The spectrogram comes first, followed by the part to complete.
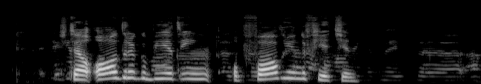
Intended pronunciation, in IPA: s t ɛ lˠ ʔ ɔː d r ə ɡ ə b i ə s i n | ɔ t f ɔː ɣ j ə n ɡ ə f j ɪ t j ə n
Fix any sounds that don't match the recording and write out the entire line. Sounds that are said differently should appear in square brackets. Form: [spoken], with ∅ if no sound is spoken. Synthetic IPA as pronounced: s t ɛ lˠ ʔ ɔː d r ə ɡ ə b i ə [t] i n | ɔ [p] f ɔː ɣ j ə n [d] ə f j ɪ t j ə n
